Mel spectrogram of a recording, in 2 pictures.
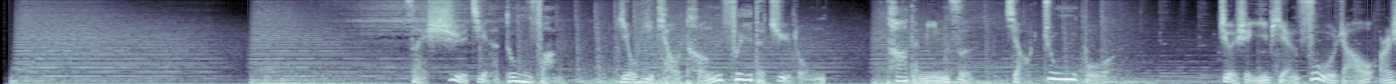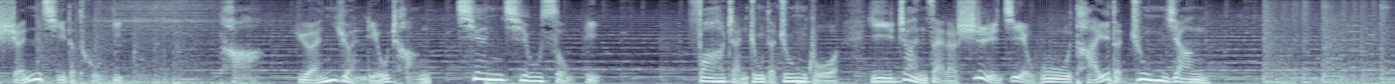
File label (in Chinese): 深度浑厚古典大气底蕴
